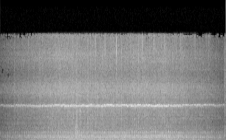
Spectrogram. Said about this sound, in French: Nous sommes à Podolsk, au sud de Moscou, dans l'usine du géant russe de l'énergie atomique Rosatom. Ce qu'on entend, ce sont des ouvriers en train de souder au milieu d'énormes gerbes d'étincelles. La scène est impressionnante.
